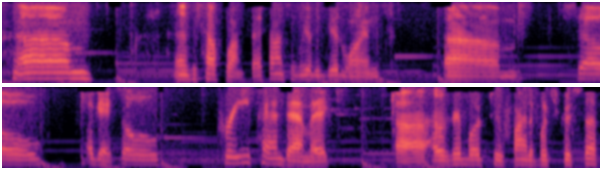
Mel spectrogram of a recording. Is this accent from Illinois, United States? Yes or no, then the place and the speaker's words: yes; Illinois, United States; I've always been in Illinois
